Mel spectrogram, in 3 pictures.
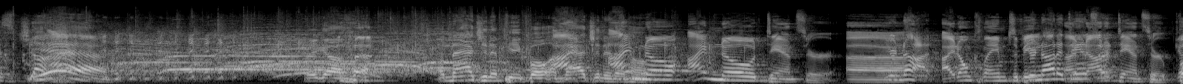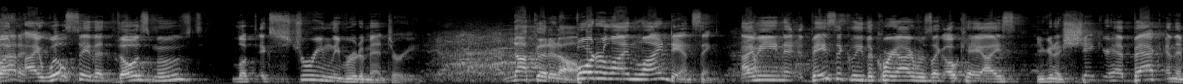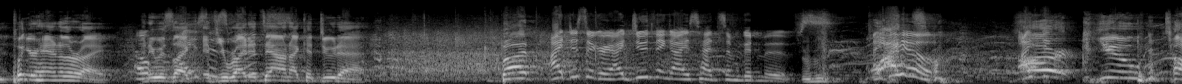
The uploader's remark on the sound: LIVE from Irving Plaza in New York City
